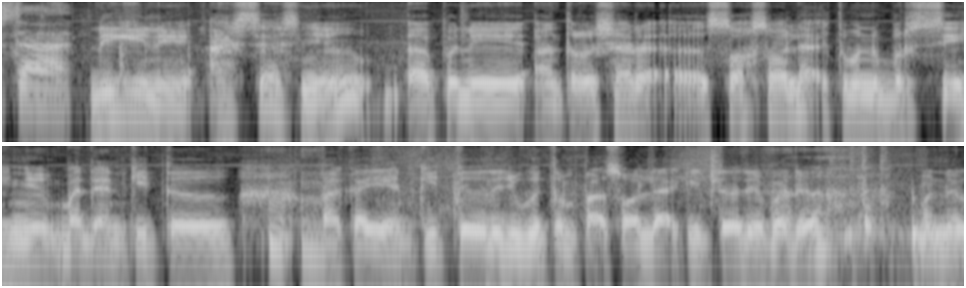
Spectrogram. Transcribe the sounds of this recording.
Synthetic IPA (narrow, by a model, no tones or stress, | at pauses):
sadiɡiniʔasɛsɲəapənĩa̰nt̪aɾaʃaɾa̰t̪sɔhsola̰ʔ̪it̪umanəbərsɪhɲəbadankit̪əpakajankit̪ədaɲd͡ʒuɡat̪əmpa̰t̪̚sola̰ʔ̪̚kit̪ədaɾipadəmanə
